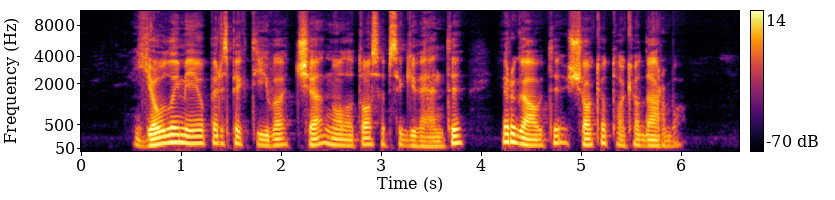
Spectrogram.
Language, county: Lithuanian, Šiauliai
